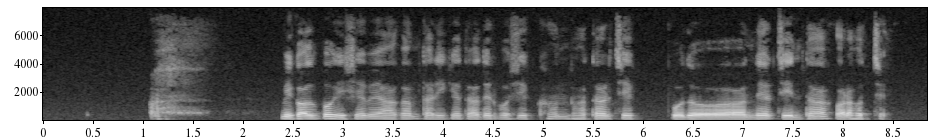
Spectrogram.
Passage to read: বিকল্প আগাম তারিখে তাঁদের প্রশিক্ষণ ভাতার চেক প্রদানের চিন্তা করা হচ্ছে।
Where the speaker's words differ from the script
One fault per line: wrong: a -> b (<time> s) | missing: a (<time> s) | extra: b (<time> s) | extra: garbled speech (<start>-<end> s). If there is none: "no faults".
extra: হিসেবে (3.0 s)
